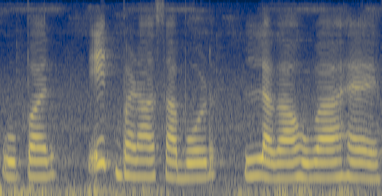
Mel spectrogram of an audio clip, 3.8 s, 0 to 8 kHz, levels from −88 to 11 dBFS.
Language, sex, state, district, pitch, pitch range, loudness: Hindi, female, Bihar, Kaimur, 200 Hz, 190-210 Hz, -15 LUFS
